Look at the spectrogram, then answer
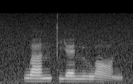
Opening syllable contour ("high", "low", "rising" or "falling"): high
